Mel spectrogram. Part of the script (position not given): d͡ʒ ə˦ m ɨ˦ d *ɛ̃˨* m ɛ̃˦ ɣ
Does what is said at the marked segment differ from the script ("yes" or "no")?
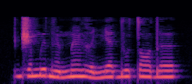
no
